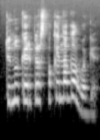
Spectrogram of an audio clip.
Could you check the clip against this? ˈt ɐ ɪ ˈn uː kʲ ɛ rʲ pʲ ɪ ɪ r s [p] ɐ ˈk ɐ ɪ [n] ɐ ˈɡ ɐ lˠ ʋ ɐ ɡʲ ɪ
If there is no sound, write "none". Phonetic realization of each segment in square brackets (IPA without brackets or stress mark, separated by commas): p, n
